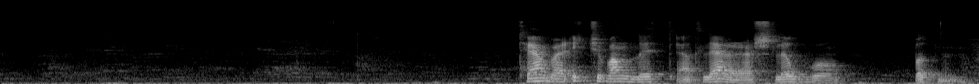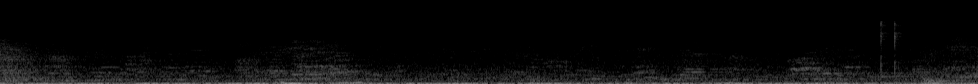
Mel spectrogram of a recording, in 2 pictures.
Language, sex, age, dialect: Faroese, male, 15-35, Norðuroyggjar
